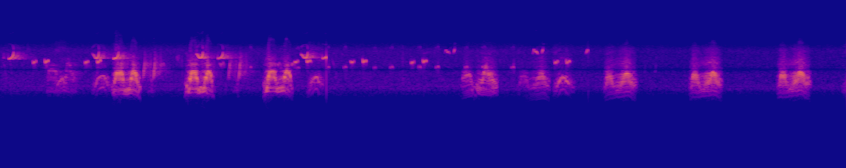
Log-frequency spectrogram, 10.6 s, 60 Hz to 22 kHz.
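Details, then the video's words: Common quail, males and females calling in a mix: a dense, busy run of rasping bursts and high paired chirps, which settles into single buzzy bursts about once a second. "Female Batair Calling 2020 | Male Batair Sounds | Mix Calling | Common quail Calling | Quail sounds"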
